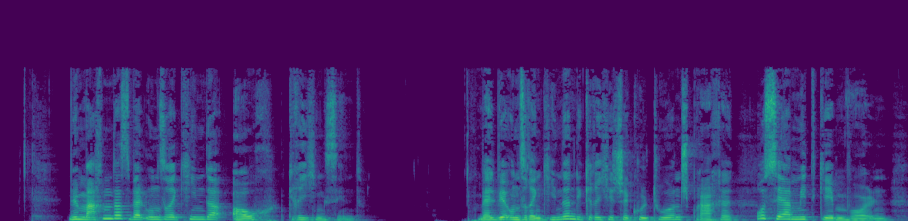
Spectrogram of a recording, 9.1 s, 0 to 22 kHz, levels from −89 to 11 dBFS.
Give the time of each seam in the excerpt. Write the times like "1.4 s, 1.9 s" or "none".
7.6 s

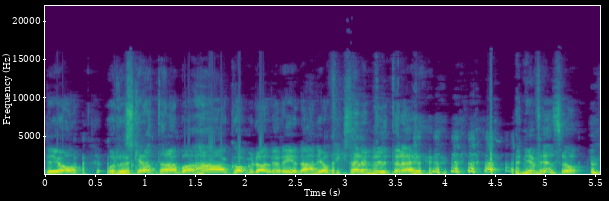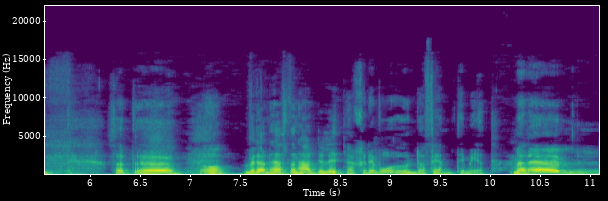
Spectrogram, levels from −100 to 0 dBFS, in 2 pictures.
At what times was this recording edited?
8.5 s, 10.0 s

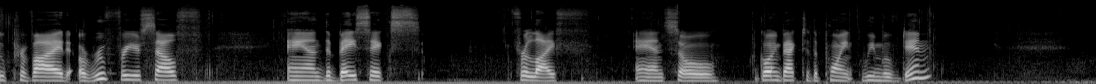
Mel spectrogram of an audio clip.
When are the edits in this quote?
8.6 s

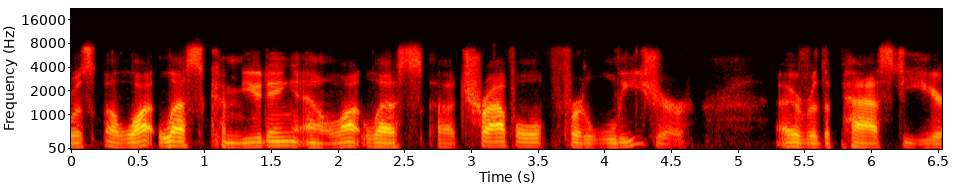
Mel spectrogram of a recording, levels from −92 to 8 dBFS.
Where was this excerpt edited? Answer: none

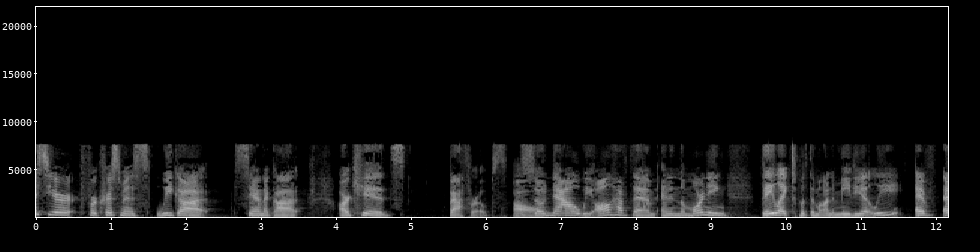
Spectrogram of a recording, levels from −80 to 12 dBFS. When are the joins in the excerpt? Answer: 1.6 s

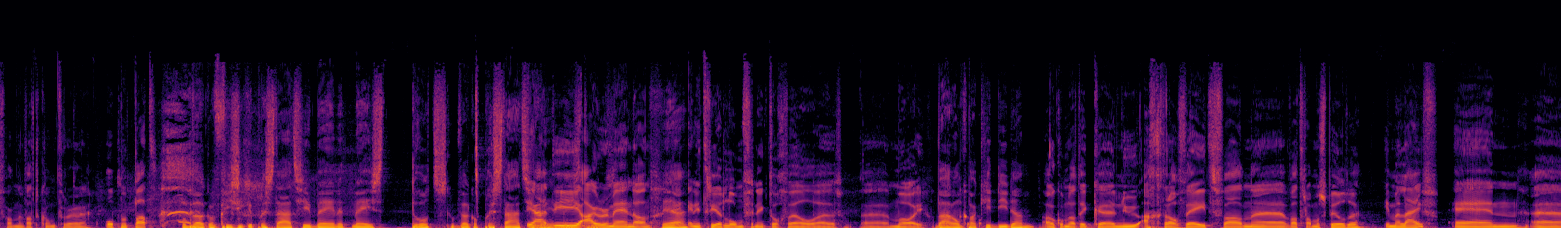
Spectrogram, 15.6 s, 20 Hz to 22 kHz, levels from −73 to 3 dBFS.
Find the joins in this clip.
4.5 s

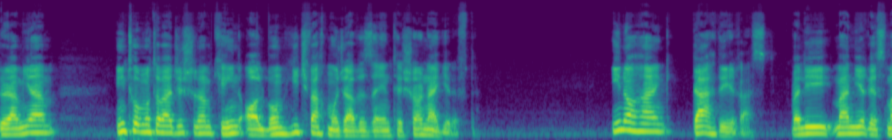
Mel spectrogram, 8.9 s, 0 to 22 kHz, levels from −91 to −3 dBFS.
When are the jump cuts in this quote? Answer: 5.9 s

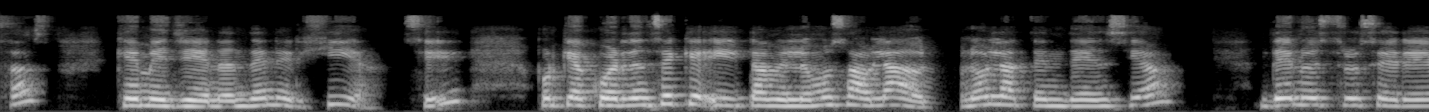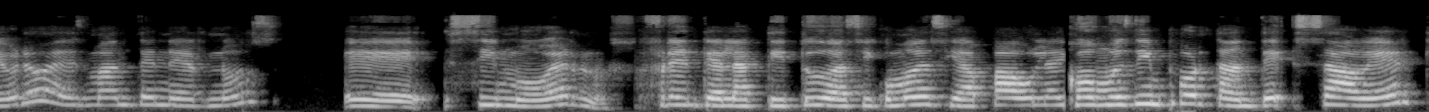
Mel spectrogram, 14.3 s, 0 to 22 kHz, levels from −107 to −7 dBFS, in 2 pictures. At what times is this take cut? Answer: 10.3 s, 12.5 s

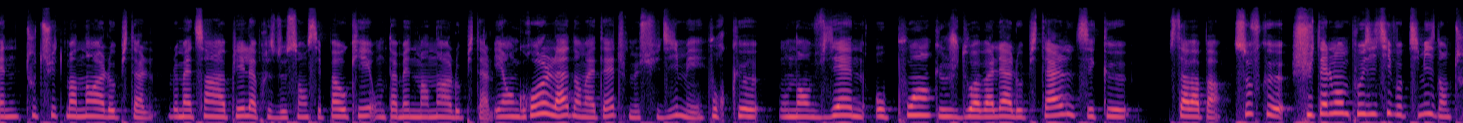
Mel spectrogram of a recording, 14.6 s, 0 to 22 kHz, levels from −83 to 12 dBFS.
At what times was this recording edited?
12.3 s

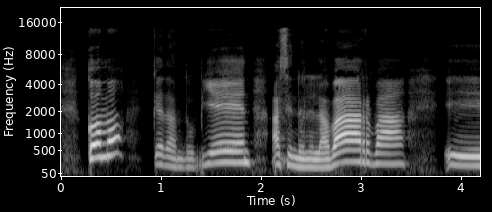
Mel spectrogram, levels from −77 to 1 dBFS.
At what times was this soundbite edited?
none

